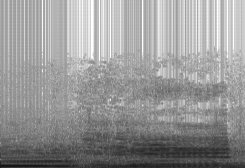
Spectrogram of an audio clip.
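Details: Male calves, about five to six months old, in Grabag, Magelang regency, Indonesia: a steady, clear moo that drops in pitch and breaks off, followed by a second lower moo that slowly rises and then fades.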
